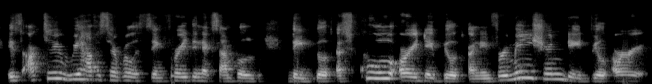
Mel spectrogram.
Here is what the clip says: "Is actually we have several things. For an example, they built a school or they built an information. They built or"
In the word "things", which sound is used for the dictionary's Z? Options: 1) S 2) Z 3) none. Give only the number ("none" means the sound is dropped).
3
